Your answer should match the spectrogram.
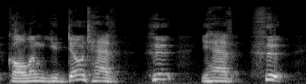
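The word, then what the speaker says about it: ふ: It's hu, hu. It's not h or something like that. It's hu. Some people actually just pronounce it as a fu completely, and that's completely fine.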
